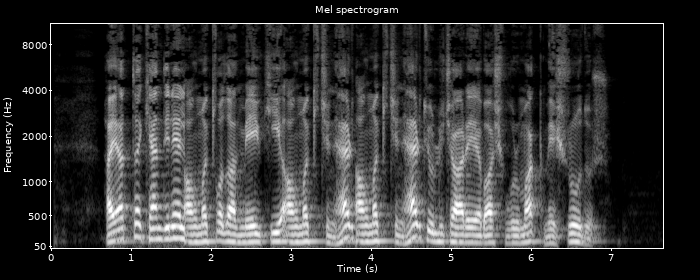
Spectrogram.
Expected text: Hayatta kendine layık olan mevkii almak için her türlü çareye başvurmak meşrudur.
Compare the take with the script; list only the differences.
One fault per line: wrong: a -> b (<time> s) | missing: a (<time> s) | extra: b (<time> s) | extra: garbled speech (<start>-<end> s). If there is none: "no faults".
wrong: layık -> almak (1.7 s)
extra: almak için her (3.8 s)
